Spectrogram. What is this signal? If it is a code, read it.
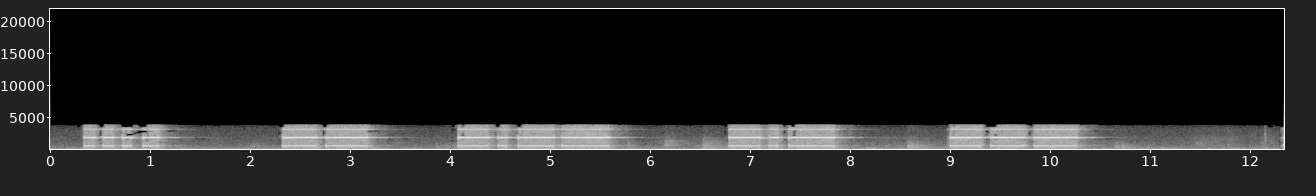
Morse code, heard as a keyed tone, about 12 wpm, spaced as for 6 wpm, 1900 Hz. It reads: HMYKO
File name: ik1weg2 / CORSI CW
